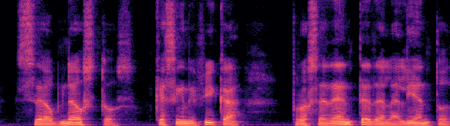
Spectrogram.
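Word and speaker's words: θεόπνευστος: La palabra inspirada es una traducción de la palabra griega que se pronuncia theopneustos, que significa procedente del aliento de Dios.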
